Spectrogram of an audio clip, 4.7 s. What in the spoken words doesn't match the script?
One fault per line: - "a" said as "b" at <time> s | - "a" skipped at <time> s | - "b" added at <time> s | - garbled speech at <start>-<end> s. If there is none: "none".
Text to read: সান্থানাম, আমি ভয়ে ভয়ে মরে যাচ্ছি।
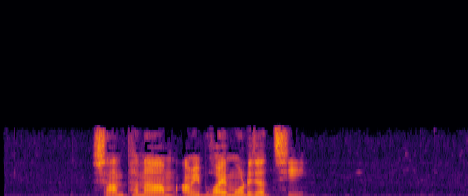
- "ভয়ে" skipped at 2.3 s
